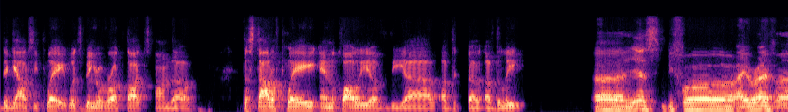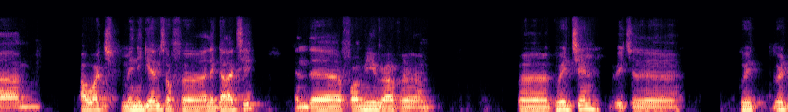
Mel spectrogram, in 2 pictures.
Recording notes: Media Video Conference Call.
